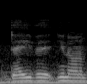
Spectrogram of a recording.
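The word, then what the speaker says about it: D4vd: I've seen it before because his name is spelled funny. It's D 4 V I D David, you know what I'm saying?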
